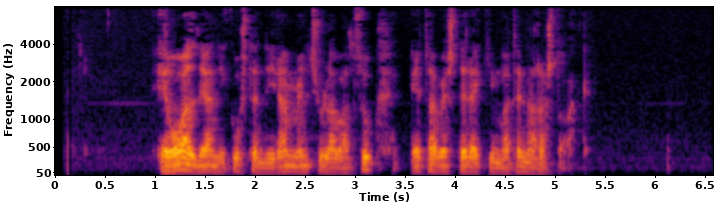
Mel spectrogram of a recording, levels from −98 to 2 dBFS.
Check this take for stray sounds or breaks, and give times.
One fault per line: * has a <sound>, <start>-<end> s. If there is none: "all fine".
all fine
